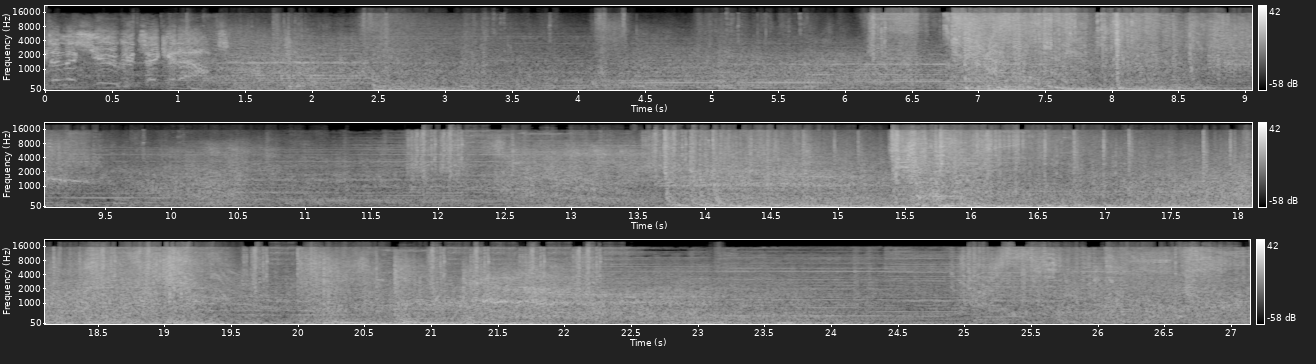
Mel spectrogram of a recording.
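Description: Enemy cannon fire and explosions in Warframe, with dense continuous crashing booms and impacts, several louder surges of blasts, mixed with game noise under frequent talk.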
